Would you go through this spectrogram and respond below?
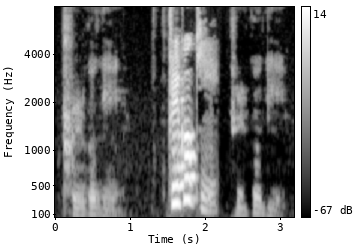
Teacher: kind of an F sound there, in that transition from the sealed lips, stop, pul, to the high vowel with rounded lips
